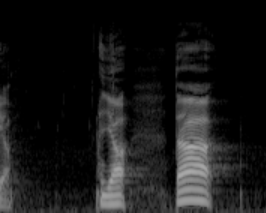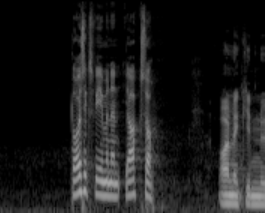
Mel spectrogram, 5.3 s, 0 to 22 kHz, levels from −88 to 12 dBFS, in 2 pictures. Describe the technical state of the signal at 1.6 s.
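At 1.6 s the speech signal is intact, with no technical fault present at that moment.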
